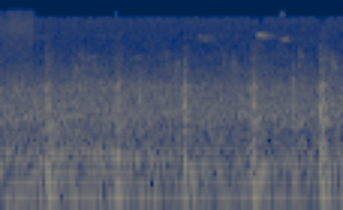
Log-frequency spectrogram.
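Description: Light knocks about every half second, the sounds of a person moving and climbing up inside a metal dumpster.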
